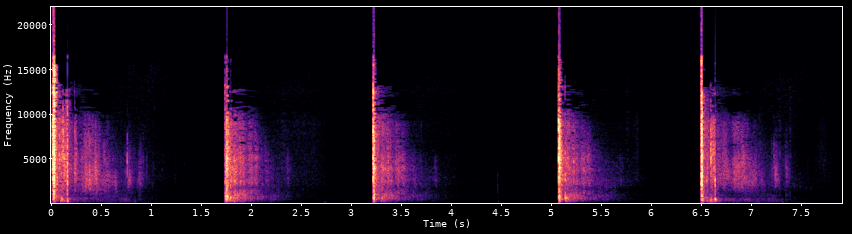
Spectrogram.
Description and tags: M16 Rifle Shots
Soldiers shooting M16 standard issue US military rifle weapons.
bullet, united-states-army, firing, rifle, military, live-fire, target, projectile, warfare, shoot, explosion, shooting, riflewoman, explosive, practice, technology, game-sound, soldier, riflemen, arms, rifleman, weapon, war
